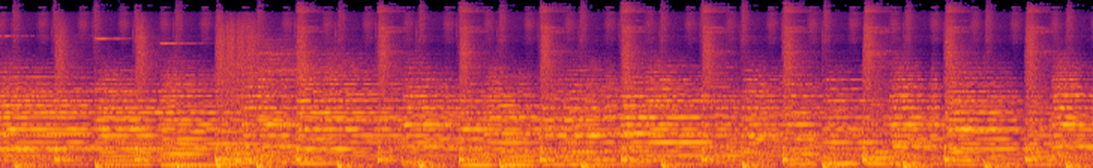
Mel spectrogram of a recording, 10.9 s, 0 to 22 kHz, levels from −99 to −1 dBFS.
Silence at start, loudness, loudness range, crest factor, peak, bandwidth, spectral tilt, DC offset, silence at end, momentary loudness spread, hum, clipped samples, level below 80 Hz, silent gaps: 0 s; -19 LUFS; 1 LU; 14 dB; -4 dBFS; over 20 kHz; -5 dB/octave; under 0.1%; 0 s; 3 LU; none; under 0.1%; -32 dBFS; none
